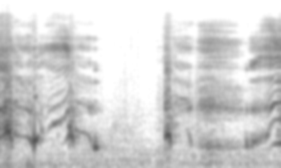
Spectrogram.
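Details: Squeaky high laughter that breaks into short coughs, coughing brought on by laughing hard.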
